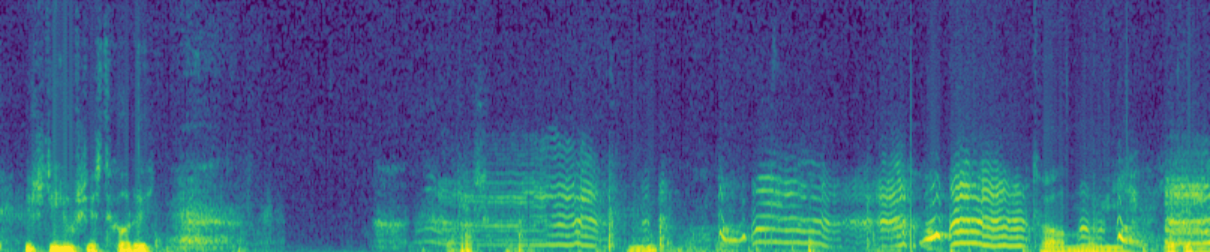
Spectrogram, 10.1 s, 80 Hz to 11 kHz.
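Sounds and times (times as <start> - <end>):
speech: 0.2 - 1.7, 3.9 - 4.6, 5.2 - 5.8, 8.7 - 10.0
small child crying: 3.5 - 10.0.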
